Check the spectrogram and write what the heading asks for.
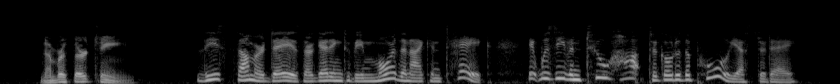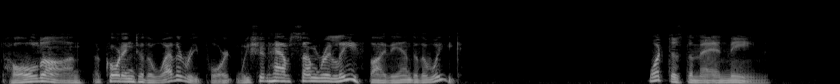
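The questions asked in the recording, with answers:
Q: What does the man mean?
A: It should get cooler by the end of the week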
